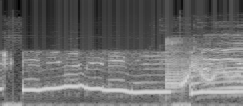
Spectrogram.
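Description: A voice singing a long, held high note, broken off briefly just after the start. Near the end a comic sound effect cuts in over it.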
